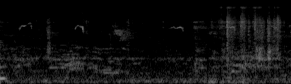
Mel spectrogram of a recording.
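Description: Pigeons flap their wings softly in a rooftop garden, faint scattered flutters against a quiet outdoor background.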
